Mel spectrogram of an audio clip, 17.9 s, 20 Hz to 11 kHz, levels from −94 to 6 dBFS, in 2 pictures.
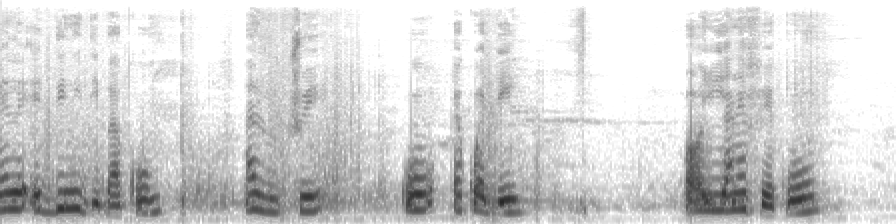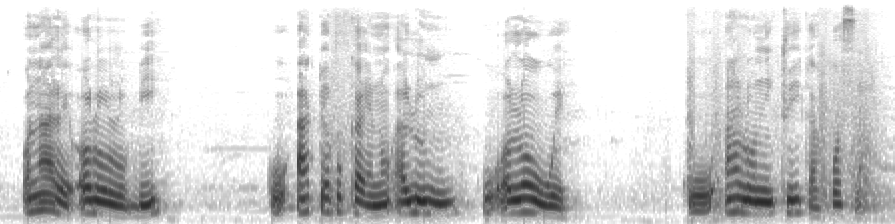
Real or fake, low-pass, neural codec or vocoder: real; 9.9 kHz; none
